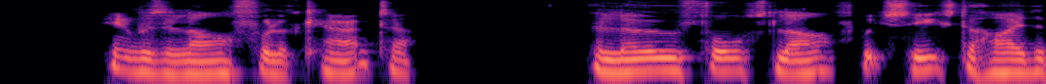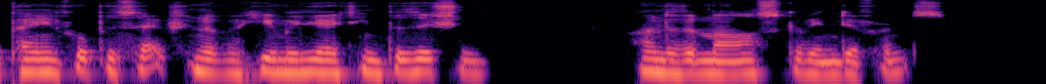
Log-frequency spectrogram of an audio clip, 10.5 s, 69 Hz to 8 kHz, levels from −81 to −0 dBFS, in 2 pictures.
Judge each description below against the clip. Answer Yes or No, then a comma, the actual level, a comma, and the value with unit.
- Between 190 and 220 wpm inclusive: No, average, 155 wpm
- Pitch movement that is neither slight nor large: No, narrow, 2.0 semitones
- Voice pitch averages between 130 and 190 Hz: Yes, low, 135 Hz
